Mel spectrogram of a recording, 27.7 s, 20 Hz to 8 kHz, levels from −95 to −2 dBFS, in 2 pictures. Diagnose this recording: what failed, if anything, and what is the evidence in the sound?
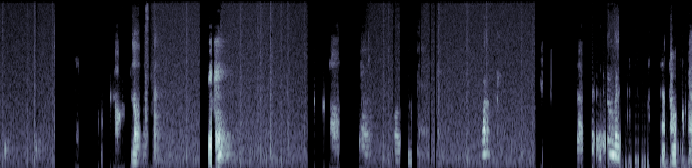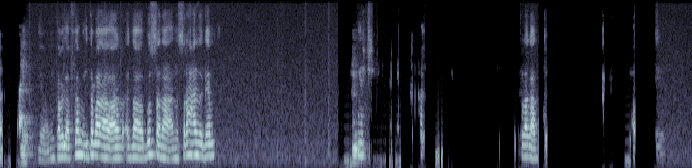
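The failure is in call processing, specifically the echo canceller. The other side's voice leaking through is heard from 0.07 to 14.57 s, at roughly the same level as the talker. It returns from 20.74 to 27.16 s, a little quieter. The second voice sits on top of the main speech. The likely cause is loudspeaker playback reaching the microphone and not being fully cancelled. The residue passes straight into the outgoing signal.

The background is gated by the echo canceller in four places: 1.12 to 2.63 s, 6.16 to 7.19 s, 10.71 to 14.17 s, and 20.61 to 20.74 s. The room sound falls away abruptly, by as much as about 40 dB. Each dip is brief, under a second in the first two spans and around a second in the third. The canceller clamps the microphone while the far end plays, then releases it.

Speech suppressed in double talk appears at 1.76 to 4.12 s, 8.0 to 8.37 s, 11.9 to 13.15 s, and 21.22 to 26.98 s. 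The talker's voice drops out in pieces, by roughly 40 dB at worst. The first span loses only short fragments. The last span is chopped for about five seconds. This likely happens because both ends talk at once and the canceller cannot separate near speech from echo, so it attenuates both. The call's processing also limits the band, with nothing above 8 kHz.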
